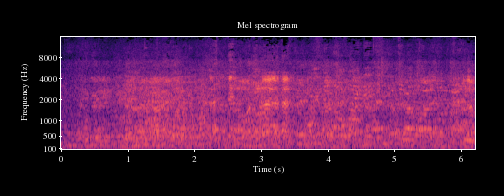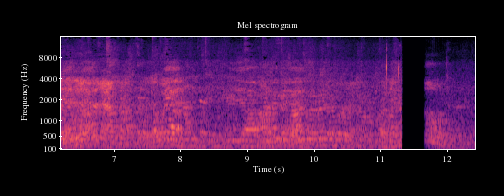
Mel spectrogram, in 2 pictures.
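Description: An elderly man speaks loudly to a group.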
